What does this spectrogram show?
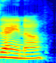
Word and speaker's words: Xana: It is Zaina. It's pronounced like a Z.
